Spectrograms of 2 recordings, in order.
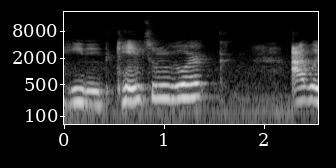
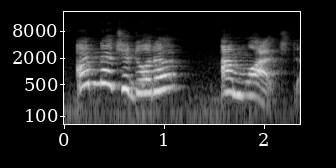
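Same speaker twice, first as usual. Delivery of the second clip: loud, high-pitched incredulous outburst; indignant retort; 11 semitones higher, 7 dB louder than usual. Retold or imitated. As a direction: push back hard at a controlling boyfriend. Retort to boyfriend having her watched.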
